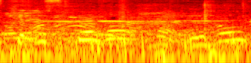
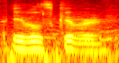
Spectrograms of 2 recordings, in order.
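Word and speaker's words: æbleskiver: How do you say this? Kibble skiver? Able Skiver.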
